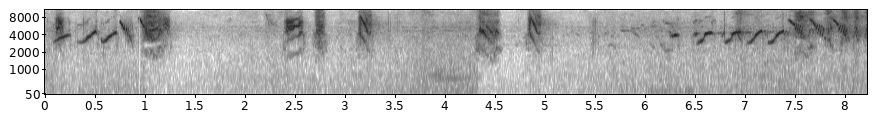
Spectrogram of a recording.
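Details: Double-collared seedeater, a female calling to warm up the male: short clusters of upward-slurred whistled notes at the start and end, with loud clicking bursts between them.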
